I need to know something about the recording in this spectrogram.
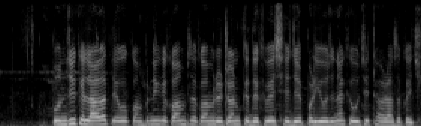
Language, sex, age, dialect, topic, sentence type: Magahi, female, 46-50, Western, banking, statement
